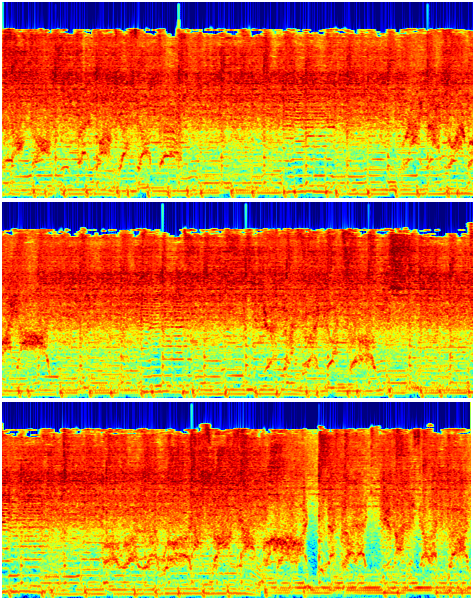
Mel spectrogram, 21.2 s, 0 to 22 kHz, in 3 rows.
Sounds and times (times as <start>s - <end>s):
Music: 0.0s - 21.1s.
